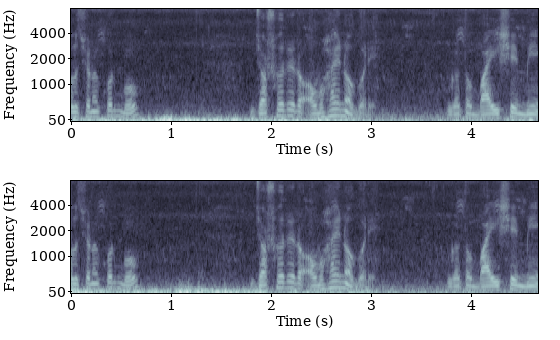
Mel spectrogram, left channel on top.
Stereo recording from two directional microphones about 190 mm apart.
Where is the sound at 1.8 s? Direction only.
Centre (ahead or behind).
